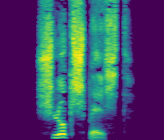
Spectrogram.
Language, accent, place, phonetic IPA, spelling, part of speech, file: German, Germany, Berlin, [ˈʃlʊkˌʃpɛçt], Schluckspecht, noun, De-Schluckspecht.ogg
- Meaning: boozehound, drunk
